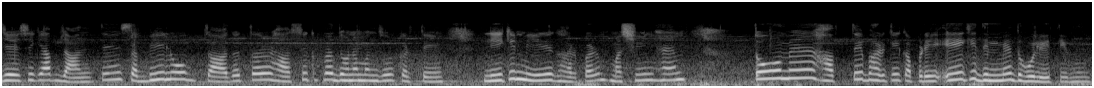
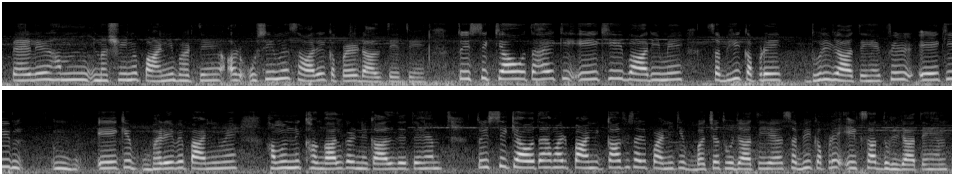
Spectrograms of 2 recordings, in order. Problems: constant background noise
